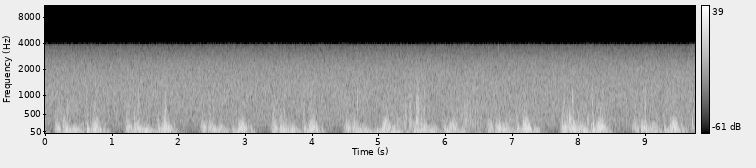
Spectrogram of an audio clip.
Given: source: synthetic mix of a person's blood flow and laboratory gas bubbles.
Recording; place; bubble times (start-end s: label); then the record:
Doppler ultrasound of blood flow; precordium
5.09-5.29 s: bubbles
9.68-9.76 s: bubbles
From the record:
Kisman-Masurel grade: 122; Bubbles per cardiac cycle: 1 to 2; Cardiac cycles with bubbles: 10 to 50%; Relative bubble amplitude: moderate (0.250 to 0.450); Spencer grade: 2 (many but less than half of the cardiac periods contain bubble signals, singularly or in groups); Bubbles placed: only in the low amplitude regions of the cardiac cycle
